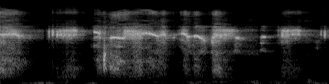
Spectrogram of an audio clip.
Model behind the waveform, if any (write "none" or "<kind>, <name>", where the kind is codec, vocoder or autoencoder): autoencoder, DAC-VAE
